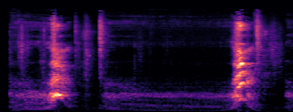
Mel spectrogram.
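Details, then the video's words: Cavalier King Charles Spaniel, a pet dog disapproving of two cats, gives a sharp bark, then a long low rumbling growl, then another bark. "Chester the Cavalier King Charles does NOT approve of Maru or Hana"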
